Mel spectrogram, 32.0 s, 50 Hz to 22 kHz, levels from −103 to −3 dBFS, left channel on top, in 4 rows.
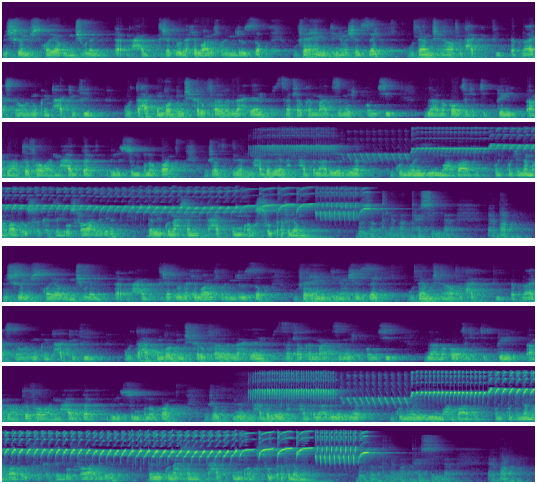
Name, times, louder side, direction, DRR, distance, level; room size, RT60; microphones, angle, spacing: voice 1, 0.0-4.0 4.4-5.8 6.1-9.4 9.8-13.9 14.3-18.6 19.0-21.4 21.8-25.7 26.1-28.6, left 2 dB, 70° left, -1 dB, 1.0 m, -34 dB
sound 1, 19.7-29.5, right 15 dB, 85° right, 0.4 m, -25 dB
voice 2, 29.3-31.6, left 2 dB, 85° left, -4 dB, 1.5 m, -48 dB
19.0 x 8.0 x 6.4 m, 1.2 s
head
